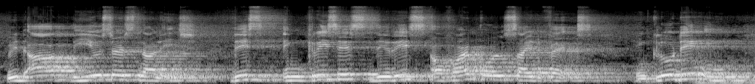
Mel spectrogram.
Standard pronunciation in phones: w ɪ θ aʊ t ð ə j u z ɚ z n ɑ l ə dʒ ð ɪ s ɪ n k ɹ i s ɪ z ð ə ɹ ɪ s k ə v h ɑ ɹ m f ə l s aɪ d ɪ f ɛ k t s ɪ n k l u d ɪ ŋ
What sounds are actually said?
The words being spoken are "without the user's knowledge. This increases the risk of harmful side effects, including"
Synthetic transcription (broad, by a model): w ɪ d aʊ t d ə j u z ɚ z n ɑ l ə dʒ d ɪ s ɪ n k ɹ i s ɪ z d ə ɹ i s ə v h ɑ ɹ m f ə l s aɪ d ɪ f ɛ k t s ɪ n k l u d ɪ ŋ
